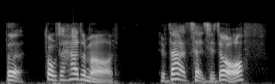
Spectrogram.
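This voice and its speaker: A man voicing an excitable male technician in an audiobook story, emphatic and startled as he reports. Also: sits high, moderate pace, no room sound, highs cut off, pitched above the performer's own voice. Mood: alarmed.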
